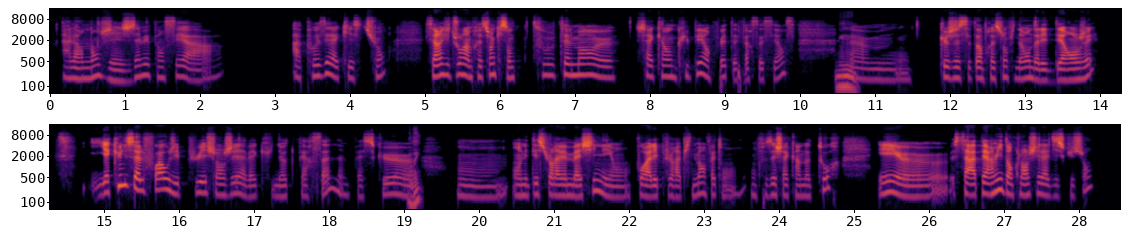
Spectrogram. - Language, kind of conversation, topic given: French, advice, Comment gérer l’anxiété à la salle de sport liée au regard des autres ?
- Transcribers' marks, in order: tapping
